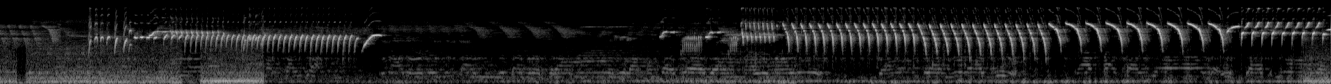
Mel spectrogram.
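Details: Canary training song: a loud buzzy trill, a quieter stretch of faint chirps, then a long, sustained rapid rattle of high notes ending in repeated downward sweeps.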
